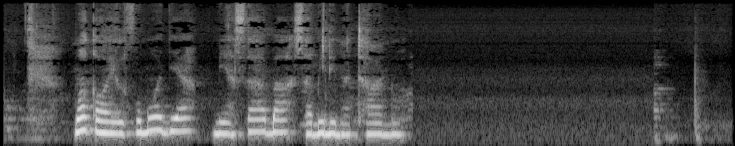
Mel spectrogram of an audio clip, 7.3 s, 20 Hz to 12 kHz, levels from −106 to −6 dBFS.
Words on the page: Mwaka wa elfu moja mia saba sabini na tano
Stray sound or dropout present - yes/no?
no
